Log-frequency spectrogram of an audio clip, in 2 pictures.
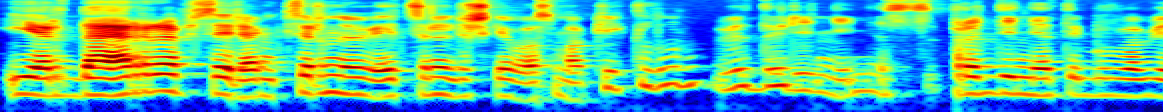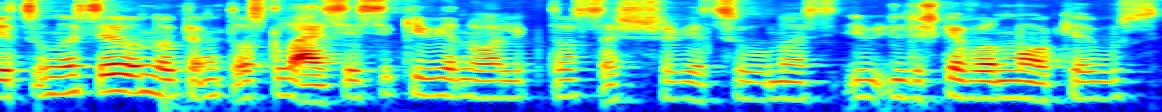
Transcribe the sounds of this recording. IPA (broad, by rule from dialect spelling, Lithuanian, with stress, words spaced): ɪr ˈdɐr ɐpʲsʲɪˈrʲɛŋkt͡s ɪr nʊˈʋʲɛɪt͡s ɪn lʲɪʃʲkʲɛˈʋoːs moːˈkʲiːklˠuː ʋʲɪdʊˈrʲɪnʲiː nʲɛs prɐˈdʲɪnʲeː tɐɪ ˈbʊʋoː ʋʲiɛˈt͡suːnuɔsʲɛ nuɔ pʲɛŋkˈtoːs ˈklˠɑːsʲeːs ɪkʲɪ ʋʲiɛˈnuɔlʲɪktoːs ˈɐʃ ʋʲiɛˈt͡sʲuːnuɔs jɛʊ lʲɪʃʲkʲɛˈʋoːn ˈmoːkʲɛʊs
